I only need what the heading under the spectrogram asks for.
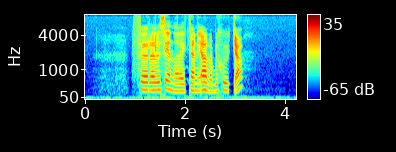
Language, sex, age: Swedish, female, 27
